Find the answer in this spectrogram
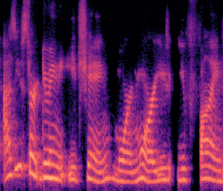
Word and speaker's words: I Ching: You can see it's written with an I, but it's pronounced with an E.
